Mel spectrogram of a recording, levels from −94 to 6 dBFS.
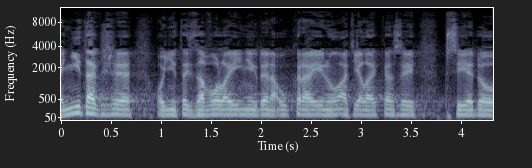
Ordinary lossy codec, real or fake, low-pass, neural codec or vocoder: MP3, 48 kbps; real; 10.8 kHz; none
